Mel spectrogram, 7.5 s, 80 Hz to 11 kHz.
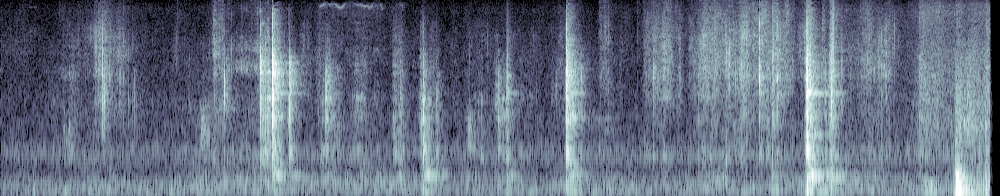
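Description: Steel roller timing chain clicking and rattling against the cam sprockets and cylinder head of a Ford DOHC 4.6 as it is worked onto the sprockets by hand: scattered sharp metallic clicks, the loudest about two seconds in and again about six seconds in.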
